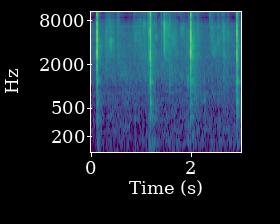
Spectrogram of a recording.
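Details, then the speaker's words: Woodmizer LT35 sawmill 25hp Kohler engine during carburetor swap, ignition on: sharp light ticks about once a second in quiet; carburetor getting power normally, heard before reassembly. "hope you guys can hear that that's kind of what it sounds like when it gets powered you want to make sure you hear that before you go any further with putting it all back together"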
